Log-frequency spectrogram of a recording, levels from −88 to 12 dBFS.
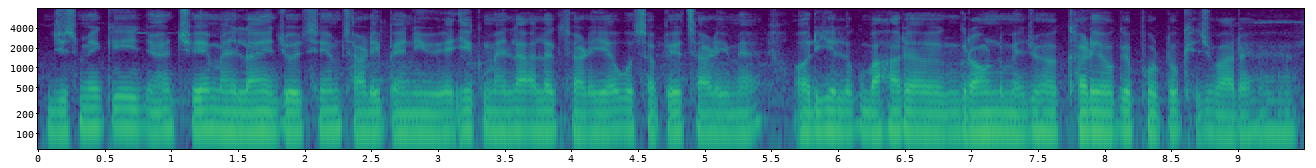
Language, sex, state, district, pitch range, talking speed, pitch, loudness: Hindi, male, Bihar, Supaul, 105-110 Hz, 225 wpm, 105 Hz, -25 LUFS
